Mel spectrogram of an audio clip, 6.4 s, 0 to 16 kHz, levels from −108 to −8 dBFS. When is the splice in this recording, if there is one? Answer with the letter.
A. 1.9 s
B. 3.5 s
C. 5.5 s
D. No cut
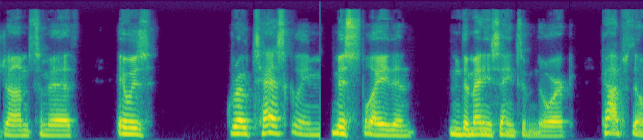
B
